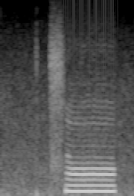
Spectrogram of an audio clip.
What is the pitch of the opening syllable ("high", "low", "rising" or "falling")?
low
